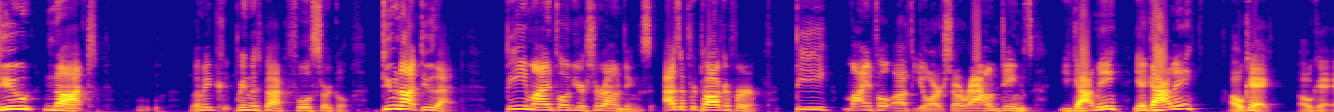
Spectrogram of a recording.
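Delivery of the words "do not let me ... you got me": triggered, heated, worked-up, agitated speaking. Warning photographers to mind their surroundings after watching a clip: worked up, triggered. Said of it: "I got a little triggered there".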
